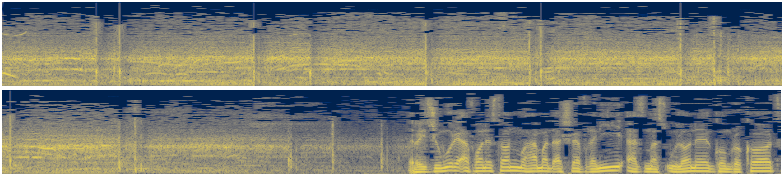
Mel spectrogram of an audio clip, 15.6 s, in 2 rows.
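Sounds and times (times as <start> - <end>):
fireworks exploding in Kabul: 0.1 - 12.0
speech: 12.0 - 15.5.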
